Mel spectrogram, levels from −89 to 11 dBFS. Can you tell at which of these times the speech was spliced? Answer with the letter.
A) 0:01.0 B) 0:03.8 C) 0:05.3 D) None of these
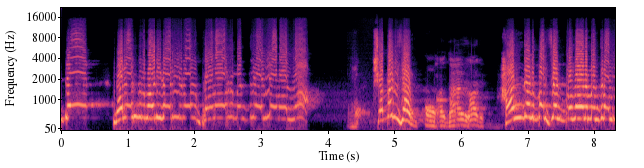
D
